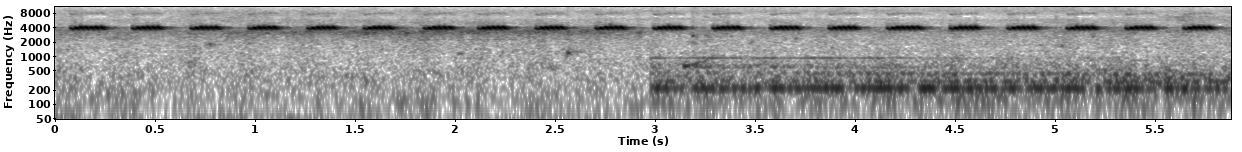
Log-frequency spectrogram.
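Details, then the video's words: Night-forest cricket giving a steady train of high, clipped chirps, roughly three per second and very regular; from the midpoint a soft low hum with faint overtones joins underneath. "Cricket Night Forest Ambience"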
